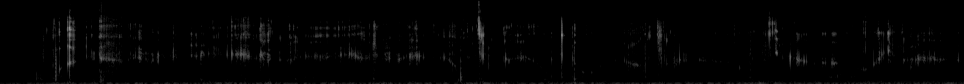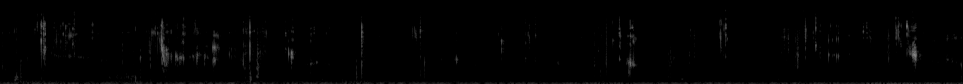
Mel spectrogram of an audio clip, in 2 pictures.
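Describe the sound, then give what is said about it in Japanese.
Peach-flavoured gum being chewed: many wet, crunchy clicks and smacks in an irregular but constant rhythm, with a faint steady low hum beneath and no talking. “では、ガム、噛んでいこうと思います。”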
